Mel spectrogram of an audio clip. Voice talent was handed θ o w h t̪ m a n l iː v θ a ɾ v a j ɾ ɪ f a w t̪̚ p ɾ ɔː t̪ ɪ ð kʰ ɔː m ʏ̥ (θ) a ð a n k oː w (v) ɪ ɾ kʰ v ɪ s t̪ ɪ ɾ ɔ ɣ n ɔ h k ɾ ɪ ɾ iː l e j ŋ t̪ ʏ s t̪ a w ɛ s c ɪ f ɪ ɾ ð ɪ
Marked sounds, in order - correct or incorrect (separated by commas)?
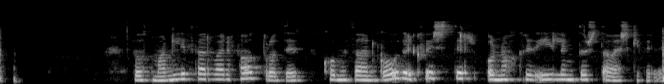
correct, incorrect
